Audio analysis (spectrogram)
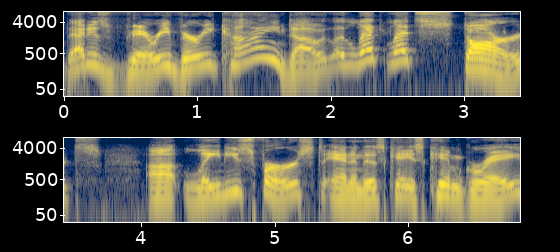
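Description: A man from the Philadelphia area hosting a radio talk show, speaking loudly and emphatically with fillers and restarts. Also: fairly high pitch, dry recording. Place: radio studio. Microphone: studio microphone.

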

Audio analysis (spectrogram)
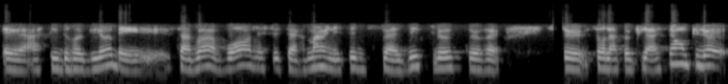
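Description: A woman in her twenties with a Québécois French accent, a lawyer answering interview questions earnestly, often pausing with fillers and restarting phrases. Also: lowish voice, poor audio. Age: 20s. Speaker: lawyer guest.

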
